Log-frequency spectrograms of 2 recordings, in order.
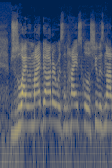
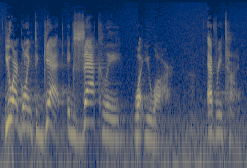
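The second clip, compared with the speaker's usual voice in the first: ordinary talk, nothing marked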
